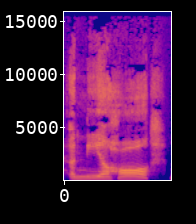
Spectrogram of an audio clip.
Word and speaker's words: Ania Hall: So you can follow me on Instagram at Ania Hall. My name is spelled A-N-I-A-H-A-L-L.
